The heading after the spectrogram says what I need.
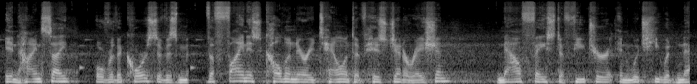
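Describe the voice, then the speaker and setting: A man's voice: medium pitch, a little fast, big-room sound, background noise, lightly acted. An actor playing a regretful man confessing his past, sombre and sighing.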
